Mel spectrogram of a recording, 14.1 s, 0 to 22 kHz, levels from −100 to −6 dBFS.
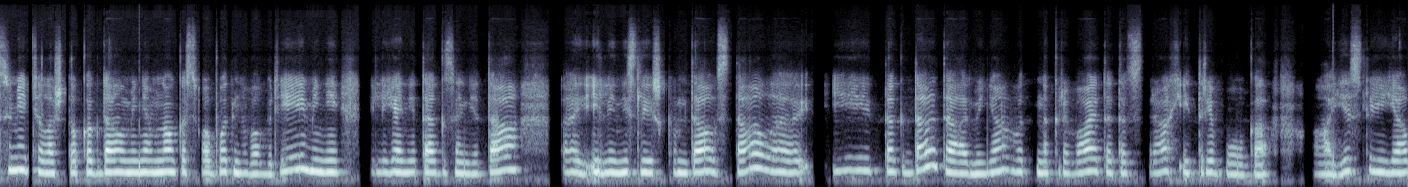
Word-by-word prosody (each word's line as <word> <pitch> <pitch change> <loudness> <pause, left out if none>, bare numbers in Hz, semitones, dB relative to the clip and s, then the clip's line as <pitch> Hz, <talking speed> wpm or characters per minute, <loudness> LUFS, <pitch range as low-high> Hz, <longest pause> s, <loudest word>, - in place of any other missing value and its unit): заметила, 255 -5 +2
что 220 0 0
когда 230 +1 +4
у - - +2
меня 225 0 +4
много 230 +1 +4
свободного 215 -2 -1
времени, 235 +2 +2 0.3
или 225 0 -7
я 230 +1 +2
не 225 0 0
так 220 0 +1
занята, 220 +6 +1 0.4
э, 230 0 -2
или 225 +2 +2
не 220 0 +4
слишком, 225 -1 0
да, 230 +2 +4
устала, 235 0 0 0.3
и 260 +1 -5
тогда, 240 +8 0
да, 220 -8 +2
меня 215 +6 -1
вот 235 0 -4
накрывает 220 +2 -1
этот 215 -1 -4
страх 220 +4 -6
и 215 - -3
тревога. 195 -4 -4 0.4
А 195 -1 -3
если 235 +6 -3
я 220 -1 +1
225 Hz, 135 wpm, -22 LUFS, 215-235 Hz, 0.4 s, когда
